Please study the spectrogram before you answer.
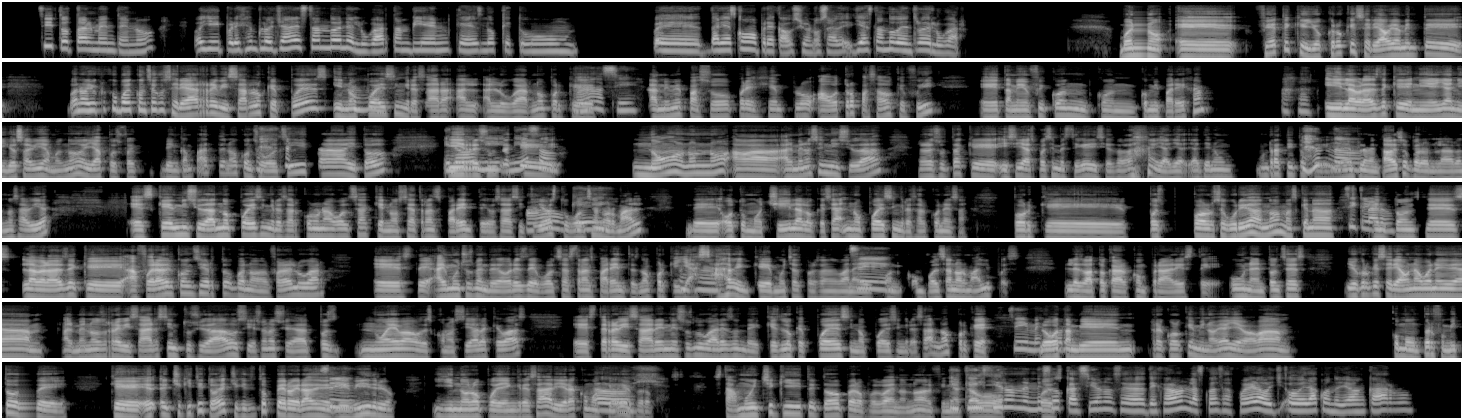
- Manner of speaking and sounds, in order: chuckle; laughing while speaking: "verdad"; chuckle; other background noise
- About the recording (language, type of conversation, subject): Spanish, podcast, ¿Qué consejo le darías a alguien que va a su primer concierto?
